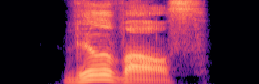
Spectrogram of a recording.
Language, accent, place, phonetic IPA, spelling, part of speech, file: German, Germany, Berlin, [ˈvɪʁvaʁs], Wirrwarrs, noun, De-Wirrwarrs.ogg
- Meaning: genitive singular of Wirrwarr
